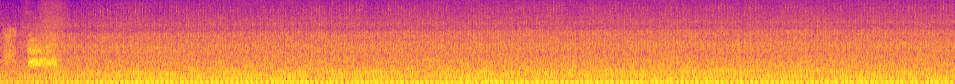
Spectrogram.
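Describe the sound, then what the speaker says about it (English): A fixed-wing airplane in the GTA V video game descends toward the runway to land, a steady, loud engine drone with a low hum running throughout and no voices, after a brief brighter burst at the very start. "Start reducing the plane's altitude gradually so you're just above the runway as you approach."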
